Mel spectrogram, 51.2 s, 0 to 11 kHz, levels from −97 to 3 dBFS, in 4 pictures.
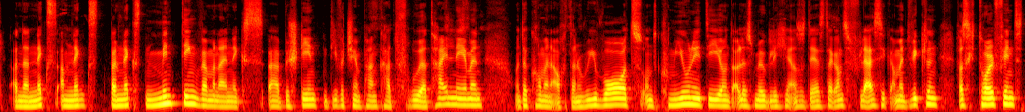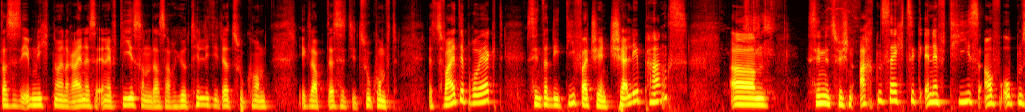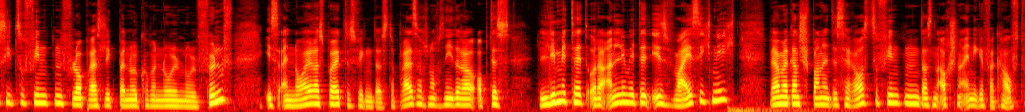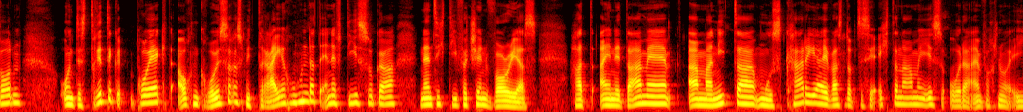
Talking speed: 175 wpm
